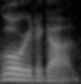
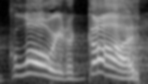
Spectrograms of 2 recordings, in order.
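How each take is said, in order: First: It is said calmly, with little energy. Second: It is said excitedly, with much energy.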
